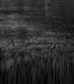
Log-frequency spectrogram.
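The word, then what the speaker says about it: hagah: Haggah. – Right, Haggah. Haggah.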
